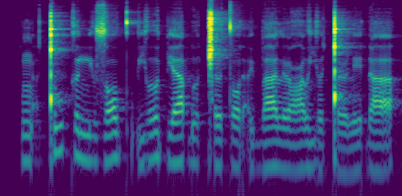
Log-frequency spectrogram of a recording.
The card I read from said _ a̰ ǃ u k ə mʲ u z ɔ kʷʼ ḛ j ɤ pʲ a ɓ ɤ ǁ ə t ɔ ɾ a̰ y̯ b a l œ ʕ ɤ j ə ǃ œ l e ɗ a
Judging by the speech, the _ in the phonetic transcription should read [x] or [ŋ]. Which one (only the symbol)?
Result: ŋ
